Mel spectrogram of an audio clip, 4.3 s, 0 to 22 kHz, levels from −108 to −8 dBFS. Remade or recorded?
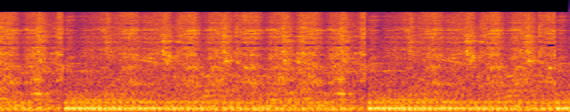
recorded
